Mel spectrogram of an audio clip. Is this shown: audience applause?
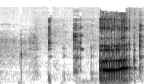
no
